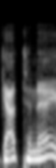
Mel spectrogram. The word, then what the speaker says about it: Gatineau: I did a boxing event a couple years ago, and they kept telling me I was mispronouncing it the wrong way. I kept saying, is it Gatineau or Gatineau?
